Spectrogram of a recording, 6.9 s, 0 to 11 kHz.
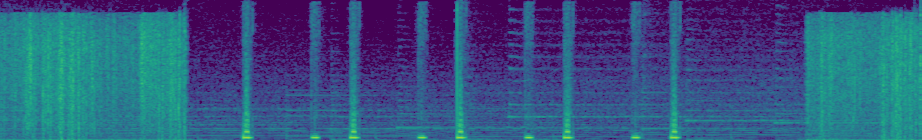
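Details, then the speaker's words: Normal heart sounds at the aortic auscultation focus (second intercostal space, right parasternal line), with regular lub-dub at about 75 beats a minute, recorded by medical students for a physiology demonstration. "Comencemos con el foco de auscultación aórtica, el cual se localiza en el segundo espacio intercostal, línea paraesternal derecha, más o menos a este nivel."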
